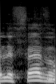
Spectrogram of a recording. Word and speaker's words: Lefèvre: Falei certo, pronunciei certo, Lefebvre.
